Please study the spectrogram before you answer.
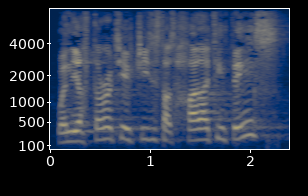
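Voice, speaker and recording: A man's voice: high voice, quick pace, darkish tone, husky. A man preaching a sermon in an earnest way, repeating key phrases for emphasis. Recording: reverberant hall, dull lo-fi sound.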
